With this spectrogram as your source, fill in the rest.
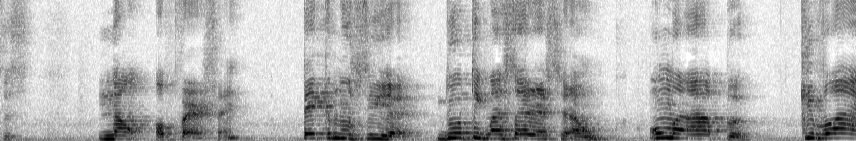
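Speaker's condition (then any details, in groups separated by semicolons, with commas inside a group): Cerebral palsy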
